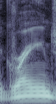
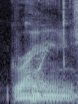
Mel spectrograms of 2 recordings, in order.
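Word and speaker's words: Grainge: Lucian Grange. I thought you were talking about Marshalls. Yeah, And that Lucian rhyme- Grange yeah. definitely sounds Sounds like like a superhero, Yeah. arch villain. And it rhymes with range.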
